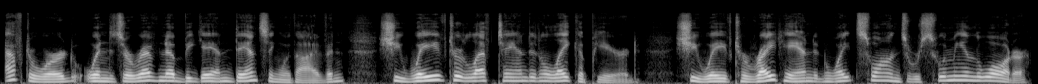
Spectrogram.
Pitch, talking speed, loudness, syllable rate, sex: 145 Hz, 170 wpm, -17 LUFS, 4.6 syllables/s, male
